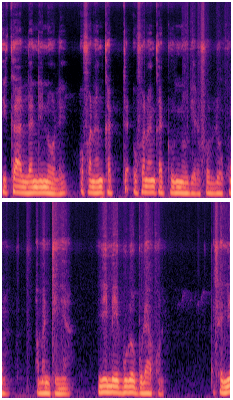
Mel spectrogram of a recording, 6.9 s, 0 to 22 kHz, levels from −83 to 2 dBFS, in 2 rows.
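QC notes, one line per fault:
2.70–6.87 s, sample clock jitter: from just after "ka wo fanaŋ ka" to the end, the converter clock wanders by roughly 10 µs, so samples land early or late and the error follows the waveform's slope. A hiss or grit sits about 20 dB below the speech, strongest on loud and sibilant parts and gone in pauses. On a spectrogram, broadband haze appears only under speech energy, densest at high frequencies.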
